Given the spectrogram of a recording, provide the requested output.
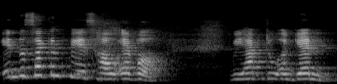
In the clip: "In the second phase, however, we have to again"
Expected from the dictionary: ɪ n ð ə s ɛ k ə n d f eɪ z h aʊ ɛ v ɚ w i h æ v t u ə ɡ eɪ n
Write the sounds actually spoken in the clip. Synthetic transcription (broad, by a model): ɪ n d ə s ɛ k ə n d p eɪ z h aʊ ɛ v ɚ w i h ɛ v t u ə ɡ eɪ n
